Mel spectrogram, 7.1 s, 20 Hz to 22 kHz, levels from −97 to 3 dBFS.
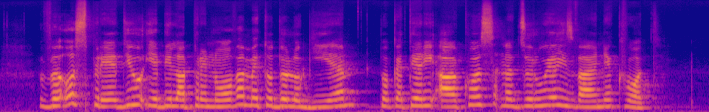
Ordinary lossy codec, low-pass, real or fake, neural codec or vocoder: none; none; fake; codec, 44.1 kHz, 7.8 kbps, DAC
